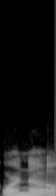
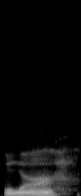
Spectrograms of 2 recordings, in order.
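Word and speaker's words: אור: It's it's uh it's not actually the ALF is silent in that. So, um, the wave in or um, wow or however you want to call it. I call it w. Um, the w is the o sound. Um, so that they can have an o sound or a u sound. Um, and so the af is silent. Um, followed by the w and the rash.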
